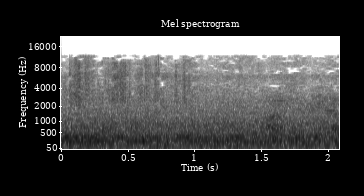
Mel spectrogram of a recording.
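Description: A knife slices through a block of butter.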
